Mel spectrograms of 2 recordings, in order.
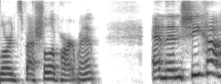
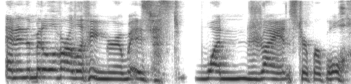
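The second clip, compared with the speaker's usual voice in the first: ordinary talk, nothing marked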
